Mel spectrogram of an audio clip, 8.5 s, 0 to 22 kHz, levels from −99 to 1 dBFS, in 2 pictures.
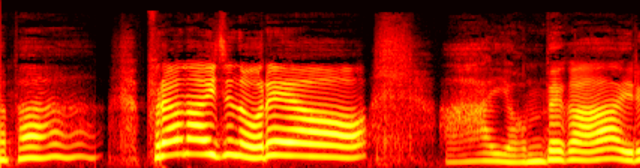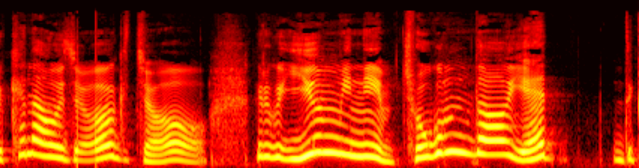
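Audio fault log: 0.64–0.81 s and 4.78–4.91 s: sudden gain jump. Speech and background noise drop together by about 8 and 9 dB, likely from an unramped digital gain step.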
